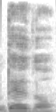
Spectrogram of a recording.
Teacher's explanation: the ds in spanish might be seen with a negative vot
